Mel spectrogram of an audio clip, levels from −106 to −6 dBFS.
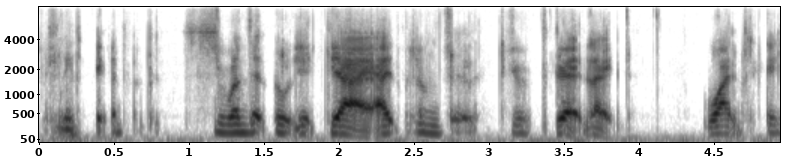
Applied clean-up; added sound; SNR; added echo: neural diffusion model UNIVERSE++.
